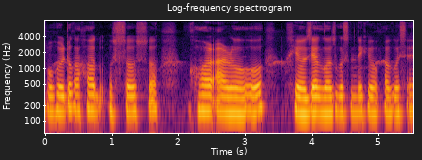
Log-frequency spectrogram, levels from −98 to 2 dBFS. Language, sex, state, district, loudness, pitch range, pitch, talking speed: Assamese, male, Assam, Sonitpur, -18 LUFS, 145-160 Hz, 150 Hz, 130 wpm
